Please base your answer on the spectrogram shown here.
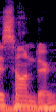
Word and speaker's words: Sonder: Is that how you pronounce Sonder? I say Sonder.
